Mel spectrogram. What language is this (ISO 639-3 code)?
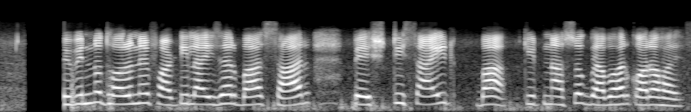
ben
